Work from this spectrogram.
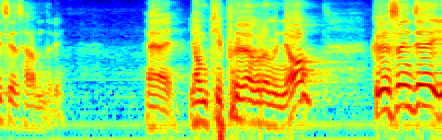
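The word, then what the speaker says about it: יום כיפור: 욤 기프르. 요건 그 통째로 그냥 외우셔야 돼요. 욤 기프르. 한 발음해 보세요.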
